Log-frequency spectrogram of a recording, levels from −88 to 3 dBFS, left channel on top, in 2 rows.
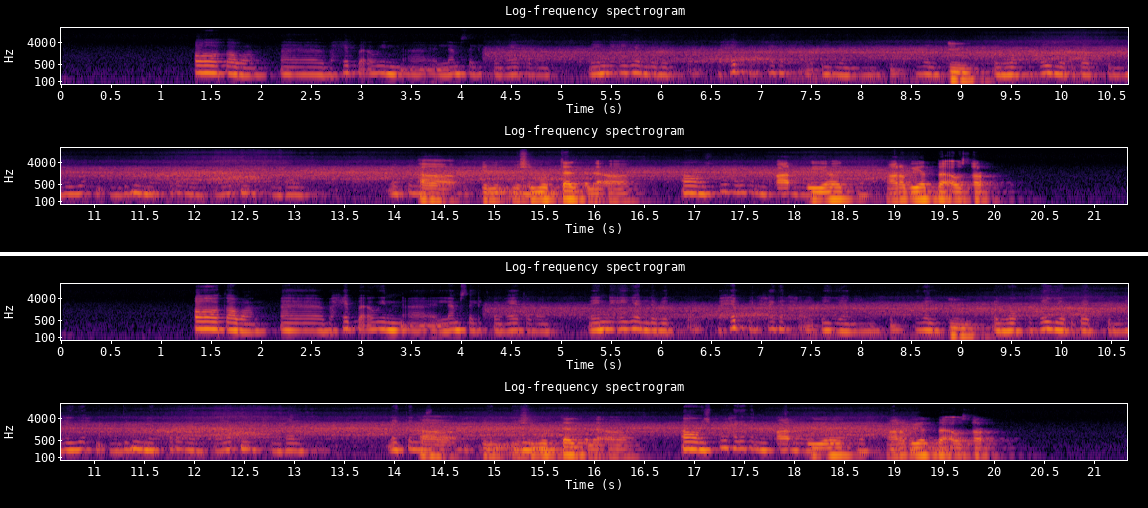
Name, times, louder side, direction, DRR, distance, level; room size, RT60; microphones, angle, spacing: voice 1, 1.3-4.9 5.3-8.8 9.3-13.3 13.9-14.4 14.9-15.7 16.9-18.2 18.6-18.7 19.2-19.5, right 4 dB, 70° right, 14 dB, 0.5 m, -37 dB
sound 1, 4.2-19.3, equal, ahead, 0.3 m, -40 dB
voice 2, 14.2-16.4 17.8-18.5 18.9-19.9, left 4 dB, 60° left, 12 dB, 0.6 m, -30 dB
7.1 x 6.7 x 4.1 m, 0.66 s
head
